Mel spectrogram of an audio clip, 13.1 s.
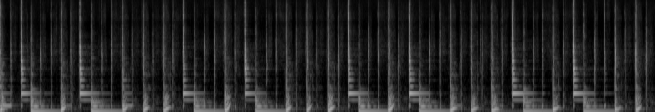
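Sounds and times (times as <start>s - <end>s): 
tabla: 0.0s - 13.0s.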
